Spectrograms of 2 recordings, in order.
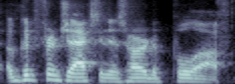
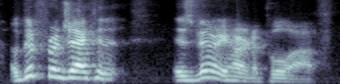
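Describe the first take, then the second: First: Said in the usual way. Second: GOOD French accent started high and loud, with a push on VERY; "good" pitched up and loud, "very" stressed; emphatic restatement. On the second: Real, not acted. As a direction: repeat it emphatically, punching GOOD high and leaning on VERY. Repeats it adding very for emphasis.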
